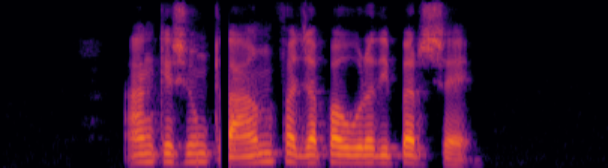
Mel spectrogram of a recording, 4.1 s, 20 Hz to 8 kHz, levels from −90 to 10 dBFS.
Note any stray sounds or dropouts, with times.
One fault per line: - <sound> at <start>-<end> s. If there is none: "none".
- dropout at 1.5-1.5 s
